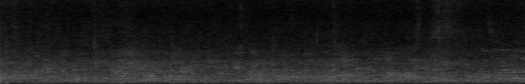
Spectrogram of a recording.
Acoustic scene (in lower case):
crowded indoor space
